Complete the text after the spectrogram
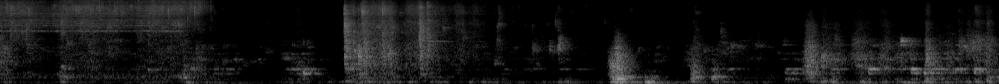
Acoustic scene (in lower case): restroom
